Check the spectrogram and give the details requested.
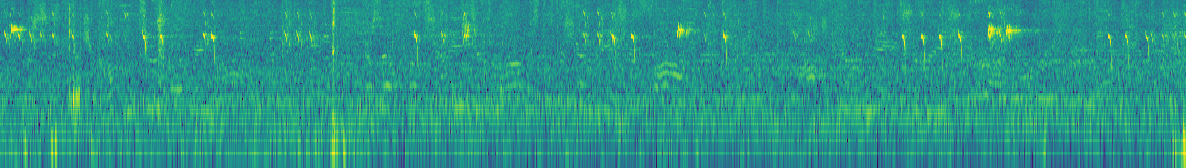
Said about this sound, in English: Here's a wild bird right above the camp.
